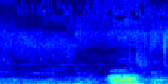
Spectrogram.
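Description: Low steady hum, with a short drawn-out man's voice falling in pitch about one and a half seconds in.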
